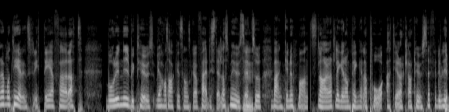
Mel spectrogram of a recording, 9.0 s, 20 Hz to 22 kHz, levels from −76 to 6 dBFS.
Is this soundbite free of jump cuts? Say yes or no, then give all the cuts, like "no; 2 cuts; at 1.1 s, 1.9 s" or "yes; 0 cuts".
no; 4 cuts; at 2.1 s, 3.3 s, 5.4 s, 6.2 s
